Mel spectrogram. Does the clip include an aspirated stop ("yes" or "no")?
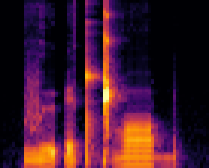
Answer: no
